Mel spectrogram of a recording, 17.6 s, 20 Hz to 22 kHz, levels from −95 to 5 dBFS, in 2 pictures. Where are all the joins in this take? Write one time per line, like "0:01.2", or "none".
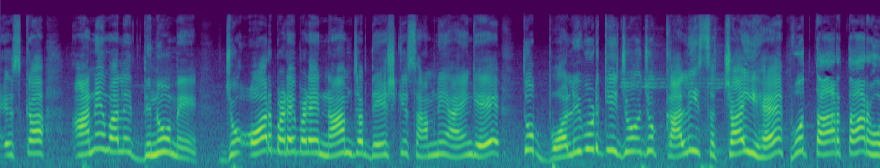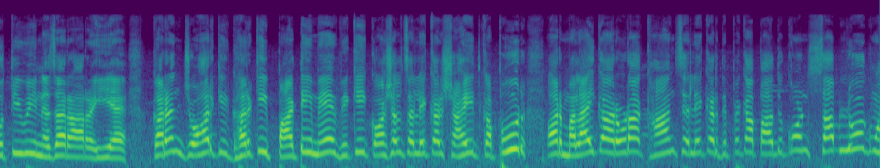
0:10.2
